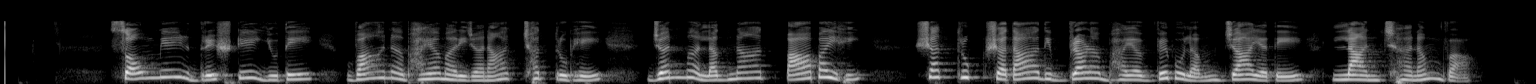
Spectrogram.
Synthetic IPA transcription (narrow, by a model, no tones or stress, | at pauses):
sɐwmjeːɾd̪ɾiʂʈeːjut̪eː | ʋaːnɐbʱɐjɐmɐɾid͡ʒɐnaːt͡ʃʰɐt̪ɾubʱeː | d͡ʒɐnmɐlɐɡnaːt̪̚paːpɐjɦi | ʃɐt̪ɾukʂɐt̪aːd̪iʋɾɐɳɐbʱɐjɐʋibulɐmd͡ʒaːjɐt̪eː | laːɲt͡ʃʰɐnɐmʋaː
